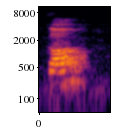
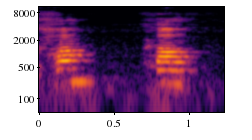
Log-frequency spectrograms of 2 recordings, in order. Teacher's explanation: यानी ख कहने पर ज्यादा वायु निकलती है। यानी इसमें हकार जैसी ध्वनि होती है। इसमें नहीं होती है। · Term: महाप्राण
